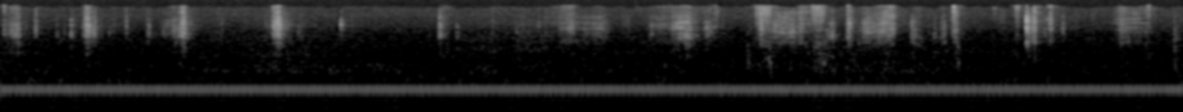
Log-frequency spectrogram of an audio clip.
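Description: Near silence with a steady low hum and faint, scattered small clicks from a metal lino-cutter blade and chuck being handled and fitted into the handle.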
